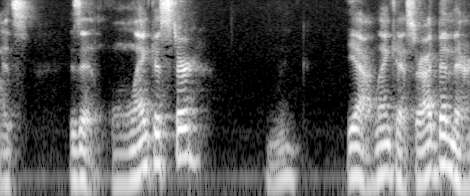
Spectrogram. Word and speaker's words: Lancaster: Actually, I'm pronouncing that wrong. Is it Lancaster?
